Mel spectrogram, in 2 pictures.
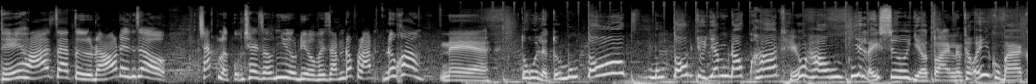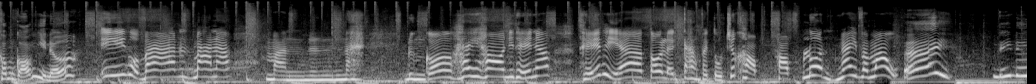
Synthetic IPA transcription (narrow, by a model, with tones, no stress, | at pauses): t̪ʰe˨˦hwaː˨˦zaː˧t̪ɨ˨˩ɗɔ˨˦ɗe˨˦nzəː˨˩ | t͡ɕa˦˥k̚laː˨˩kʊ̰˧˥ŋ͡mt͡ɕɛ˧zə˨˦wɲi˨˩əwɗi˨˩əwveː˨˩zaː˨˦mɗə˦˥wk͡p̚la˨˦mɗɨ˨˦ŋ͡mxə˧wŋ͡mnɛ˨˩t̪o˧jlaː˨˩t̪o˧jmu˨˦ənt̪o˦˥t̚mu˨˧˦ənt̪o˦˥t̚t͡ɕo˧jzaː˨˦mɗə˦˥wk͡p̚he˦˥t̚hi˨˦əwɦə˧wŋ͡mɲɨ˧˦˥laː˨˦sɨ˧əzəː˧˨˩t̪waː˨˩nlaː˨˩t̪ʰɛ˧wʔi˨˦ku˧˩əɓaː˨˩xə˧wŋ͡mkɔ˨˦zi˨˩nɨ̰˧˥əʔi˨˦ku˧˩əɓaː˧˩ɓaː˧naː˨˩wmaː˨˩˨na˨˩jɗɨ˨˩ŋkɔ˨˦ɦa˧jɦɔ˧ɲɨ˧t̪ʰe˨˦ɲɔ˨˦t̪ʰe˨˦t̪ʰi˨˩ʔaː˨˦t̪o˧jla̰ː˧˨jkaː˨˩ŋfaː˧˩jt̪o˧˩t͡ɕɨ˦˥k̚hɔ˨˩wk͡p̚hɔ˨˩wk͡p̚lu˧ənŋa˧jvaː˨˩ma˧˩wʔə˧jɗi˧ɗɨ˨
